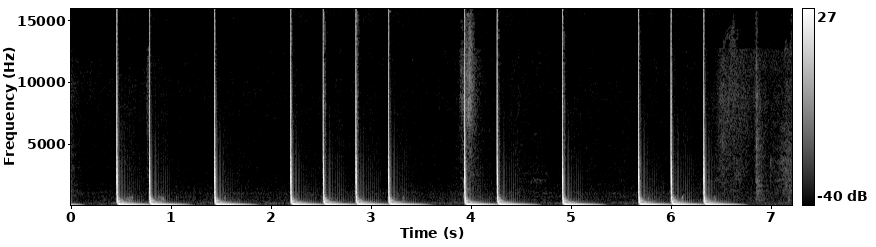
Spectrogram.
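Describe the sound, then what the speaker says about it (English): Techno kick drum for a nostalgic breakbeat techno track in A minor, made with a stamp synth patch: punchy booming hits with decaying low tails, spaced in an uneven, broken pattern of single and clustered strikes, close and loud with nothing else playing. "the first element we're going to talk about is the kick that sounds like this"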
